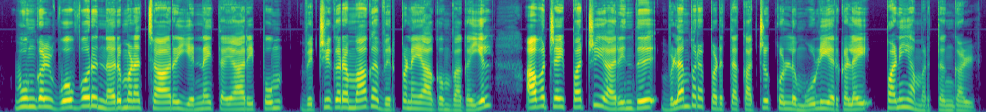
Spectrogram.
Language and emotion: Tamil, neutral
